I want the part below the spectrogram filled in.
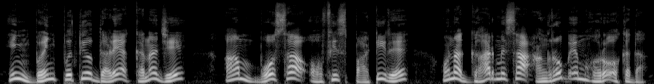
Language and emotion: Santali, disgusted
